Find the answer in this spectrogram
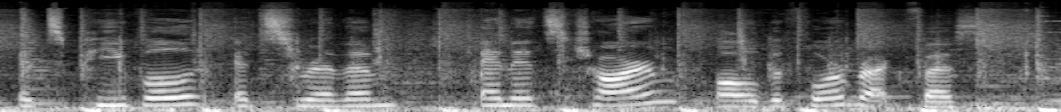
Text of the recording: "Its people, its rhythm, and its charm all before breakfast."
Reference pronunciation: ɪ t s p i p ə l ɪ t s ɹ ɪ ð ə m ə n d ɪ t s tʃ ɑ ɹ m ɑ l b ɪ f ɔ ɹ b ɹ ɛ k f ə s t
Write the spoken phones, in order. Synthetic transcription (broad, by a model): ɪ t s p i p ə l ɪ t s ɹ ɪ ð ə m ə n ɪ t s tʃ ɑ ɹ m ɑ l b ɪ f ɔ ɹ b ɹ ɛ k f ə s t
